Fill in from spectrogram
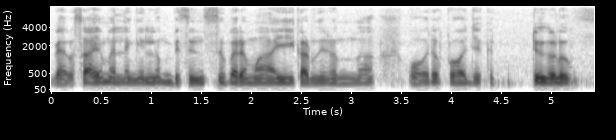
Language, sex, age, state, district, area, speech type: Malayalam, male, 45-60, Kerala, Thiruvananthapuram, rural, spontaneous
